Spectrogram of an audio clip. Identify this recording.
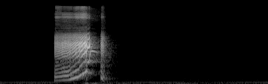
One ascending quack. Produced by Terry Ewell with the "Wacky QuackersTM" given for "Ride the DucksTM."
duck, quack, fake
